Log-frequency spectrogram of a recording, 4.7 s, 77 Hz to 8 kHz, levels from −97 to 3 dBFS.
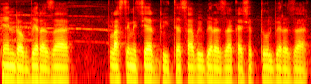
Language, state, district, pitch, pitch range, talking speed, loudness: Kokborok, Tripura, Dhalai, 100 Hz, 95-105 Hz, 155 wpm, -21 LUFS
